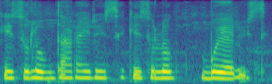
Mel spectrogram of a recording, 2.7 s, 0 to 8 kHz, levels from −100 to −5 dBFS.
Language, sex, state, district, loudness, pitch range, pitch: Bengali, female, Tripura, West Tripura, -15 LUFS, 225-235 Hz, 230 Hz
